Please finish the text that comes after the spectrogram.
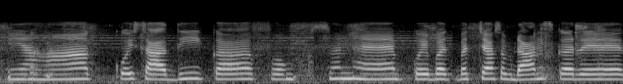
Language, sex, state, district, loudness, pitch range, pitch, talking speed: Maithili, female, Bihar, Supaul, -19 LUFS, 235-255 Hz, 245 Hz, 115 wpm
